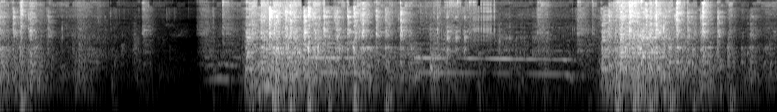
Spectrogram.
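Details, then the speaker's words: Delta moped, restart after a successful run: short raspy two-stroke firing bursts dying within seconds; cranks but fails to start; owner suspects misadjustment, too much air giving the wrong mixture, and a sooted plug. "Ну, дивіться, напевно, щось не так, щось не так відрегульовано. Може, я просто повітря багато подав. Получилась не така суміш, яка потрібна."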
